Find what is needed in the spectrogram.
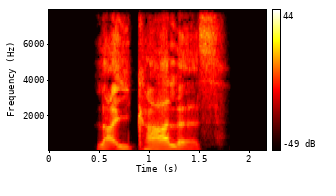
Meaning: strong/mixed nominative/accusative neuter singular of laikal
- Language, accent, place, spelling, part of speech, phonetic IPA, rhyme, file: German, Germany, Berlin, laikales, adjective, [laiˈkaːləs], -aːləs, De-laikales.ogg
